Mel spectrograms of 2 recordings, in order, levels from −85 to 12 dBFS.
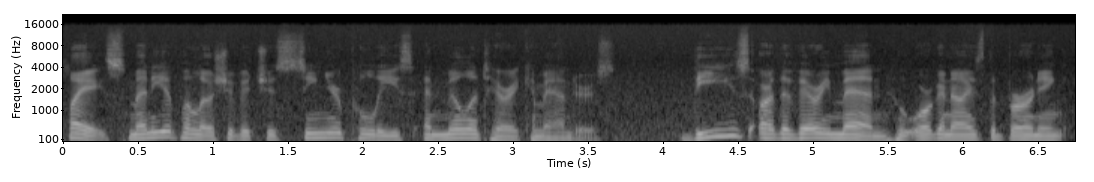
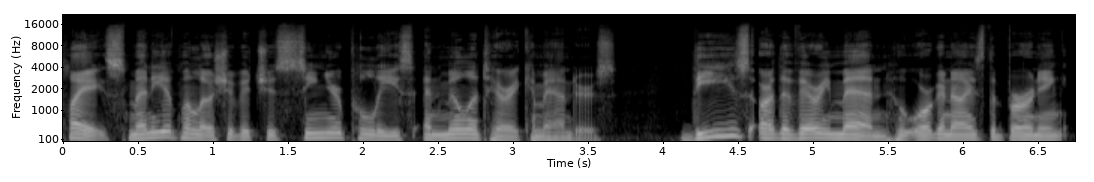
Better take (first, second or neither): second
